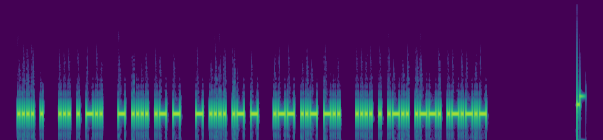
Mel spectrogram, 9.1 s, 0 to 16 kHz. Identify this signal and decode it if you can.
Morse code, heard as a keyed tone, about 34 wpm, 700 Hz. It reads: HE SED THAT THAT WUD HELP.
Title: Sentences from Top 200 Words and Abbreviations 35wpm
